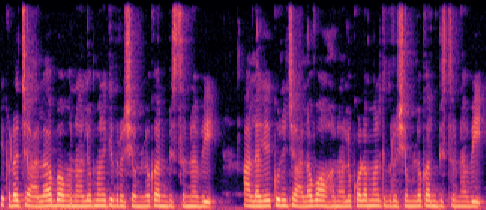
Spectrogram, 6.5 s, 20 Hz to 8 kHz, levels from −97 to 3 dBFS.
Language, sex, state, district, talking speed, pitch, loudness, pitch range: Telugu, female, Andhra Pradesh, Krishna, 110 wpm, 200 Hz, -15 LUFS, 190-205 Hz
